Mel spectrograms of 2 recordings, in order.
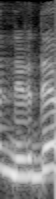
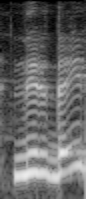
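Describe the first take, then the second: First: Said in the usual way. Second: निर्दयी ending in -ayee; wrong form. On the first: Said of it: "निर्दय होगा". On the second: Shown as a demonstration. Teacher rejects a misspelling, निर्दयी ending in ee. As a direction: add long ee to निर्दयी. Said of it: "निर्दयी नहीं होता".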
